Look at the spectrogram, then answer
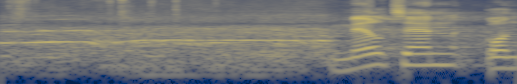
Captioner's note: audience cheers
